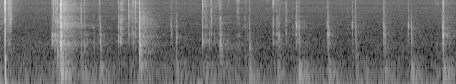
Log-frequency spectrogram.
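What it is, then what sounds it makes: Plastic light switch plate. Long red nails tap and flick the toggles of a beige plastic triple toggle switch plate on a textured wall. Sharp, dry plastic clicks with bright tops stop almost instantly, with the strongest ones near the start. Softer, irregular ticks and scratches fill the rest of the clip.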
